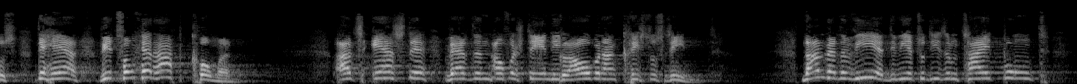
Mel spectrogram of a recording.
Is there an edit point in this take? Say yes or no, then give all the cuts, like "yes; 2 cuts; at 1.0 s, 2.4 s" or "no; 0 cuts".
yes; 4 cuts; at 1.3 s, 4.9 s, 5.6 s, 6.6 s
